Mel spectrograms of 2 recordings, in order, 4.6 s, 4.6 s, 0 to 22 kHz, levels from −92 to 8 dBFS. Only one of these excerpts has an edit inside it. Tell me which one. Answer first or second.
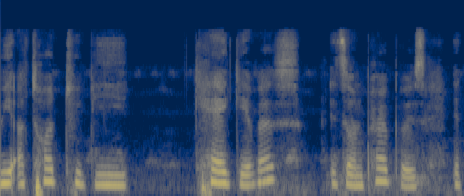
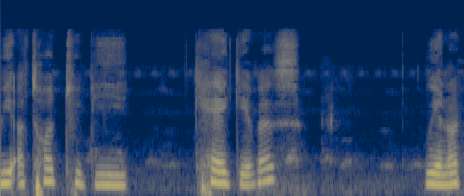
first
